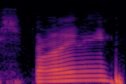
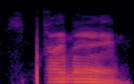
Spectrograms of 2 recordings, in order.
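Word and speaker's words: spinae: just a few more things uh the director spiny spiny is that how you say it spine a thank you um am I sorry I lost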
